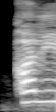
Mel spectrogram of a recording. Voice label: "qalil", Arabic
